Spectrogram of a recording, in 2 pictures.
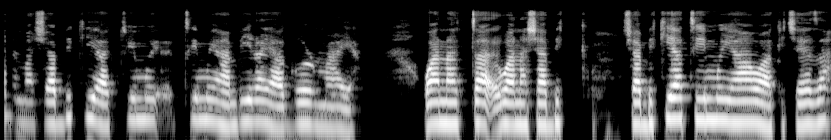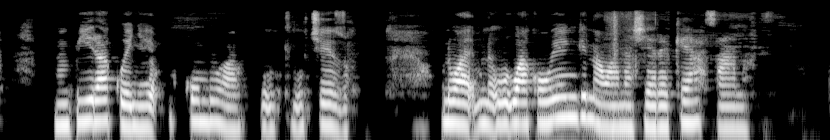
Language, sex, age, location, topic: Swahili, female, 25-35, Nakuru, government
